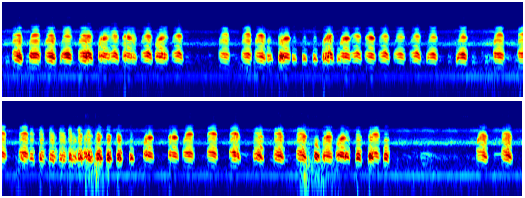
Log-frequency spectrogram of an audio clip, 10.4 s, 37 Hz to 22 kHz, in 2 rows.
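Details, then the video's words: Several rice field frogs croak to attract fellow frogs, rattling out quick rows of harsh pulsed notes with one short gap near two seconds and a thinning toward the end, over a steady background hum. "Tiếng Ếch Đồng Chuẩn 2024 ( Tiếng Kêu Thu Hút Đồng Loại )"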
